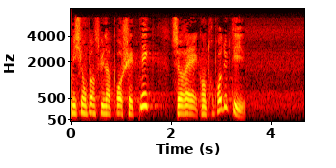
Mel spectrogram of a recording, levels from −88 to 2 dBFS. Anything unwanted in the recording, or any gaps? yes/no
no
